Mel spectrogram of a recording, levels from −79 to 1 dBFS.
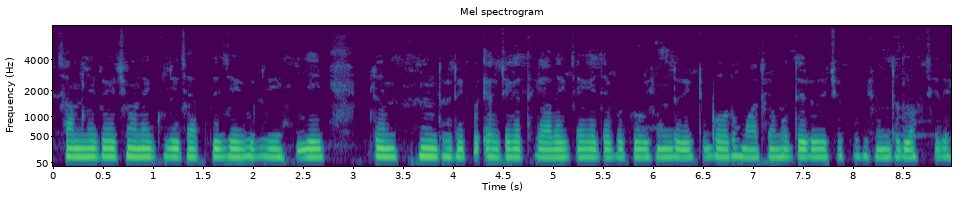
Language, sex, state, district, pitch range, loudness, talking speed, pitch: Bengali, male, West Bengal, Malda, 125-130 Hz, -24 LUFS, 155 wpm, 130 Hz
